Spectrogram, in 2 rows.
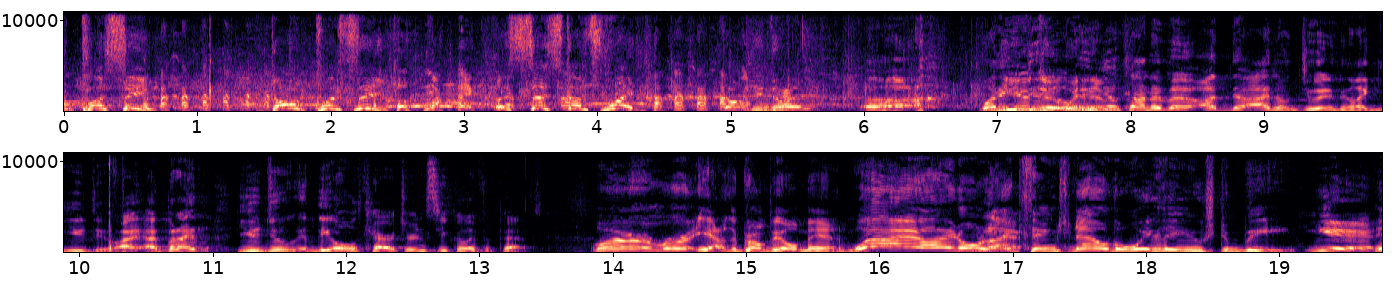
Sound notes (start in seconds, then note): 0.2 laughter and applause; 1.6 laughing; 3.4 laughter and applause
